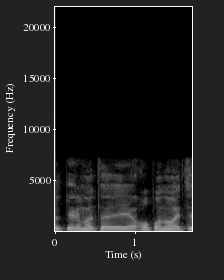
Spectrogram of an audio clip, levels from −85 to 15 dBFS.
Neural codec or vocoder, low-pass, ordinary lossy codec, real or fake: codec, 44.1 kHz, 3.4 kbps, Pupu-Codec; 7.2 kHz; AAC, 32 kbps; fake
